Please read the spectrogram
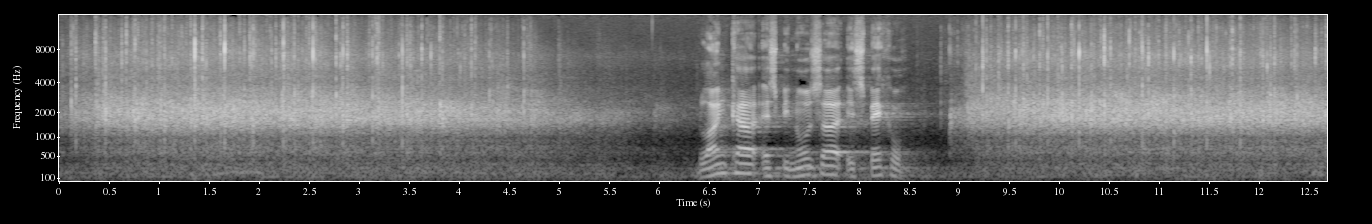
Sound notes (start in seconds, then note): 0.0 applause; 8.8 applause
